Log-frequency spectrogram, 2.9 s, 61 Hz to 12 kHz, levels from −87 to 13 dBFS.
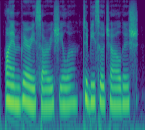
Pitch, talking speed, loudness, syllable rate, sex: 180 Hz, 185 wpm, -16 LUFS, 5.1 syllables/s, female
